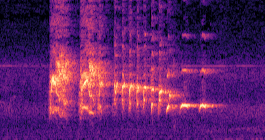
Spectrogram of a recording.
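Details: Lure song of a greater green leafbird meant to make raw young birds sing along: a burst of harsh, buzzy high notes, then a quick pulsing twitter fading into thin whistles.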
